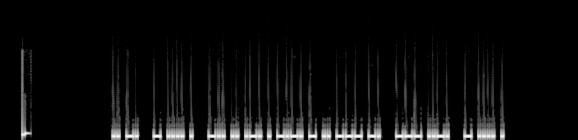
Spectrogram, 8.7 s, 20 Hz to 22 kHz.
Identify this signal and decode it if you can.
Morse code, heard as a keyed tone, about 34 wpm, 700 Hz. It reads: IN THE DIRECTION OF THE
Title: Sets of 5 Words 35wpm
